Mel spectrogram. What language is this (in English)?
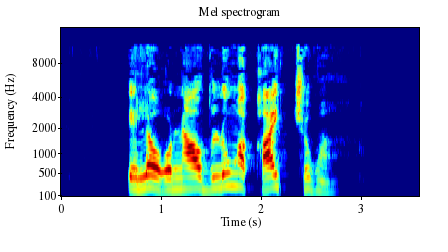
Inupiaq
